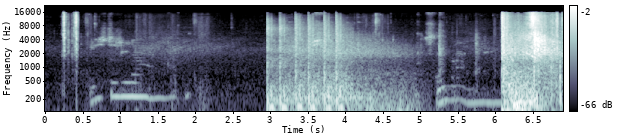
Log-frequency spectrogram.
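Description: Bursts of gunfire in the battle royale video game Fortnite's Getaway mode, loud rapid volleys arriving in dense stretches between quieter gaps with other game sounds.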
